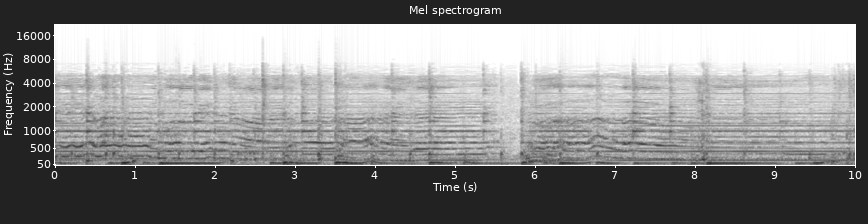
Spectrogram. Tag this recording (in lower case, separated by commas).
playing tabla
